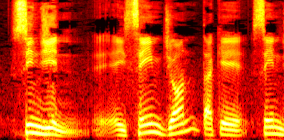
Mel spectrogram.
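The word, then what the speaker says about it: St John: Their names are Mary, Diana, and Saint John. Pronounced Sinjin.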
